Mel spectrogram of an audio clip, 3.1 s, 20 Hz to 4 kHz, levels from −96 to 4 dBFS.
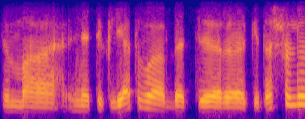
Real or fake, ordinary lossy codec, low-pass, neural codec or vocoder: real; Opus, 32 kbps; 3.6 kHz; none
